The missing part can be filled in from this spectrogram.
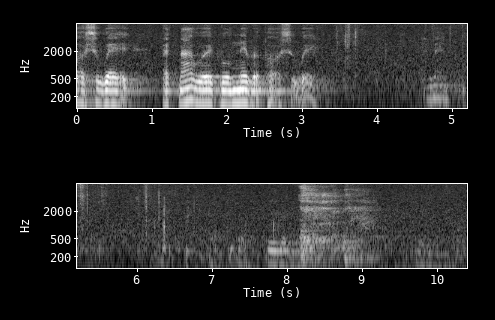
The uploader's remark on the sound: He preached at Pembury Baptist Church on 3rd December 2023.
